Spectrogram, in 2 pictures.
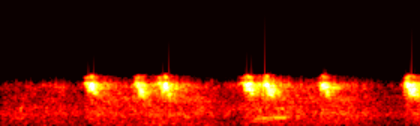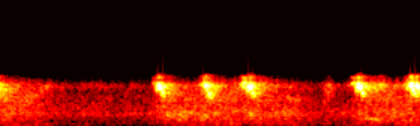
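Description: Small birds chirping: short, sharp chirps, often in quick pairs, repeating every half second to a second.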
